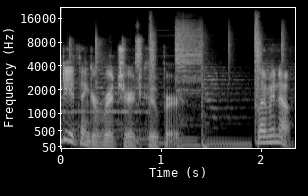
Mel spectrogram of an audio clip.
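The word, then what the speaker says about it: Cowper: Twilight of brius by Richard Cooper spelled cper pronounced Cooper and who doesn't like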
